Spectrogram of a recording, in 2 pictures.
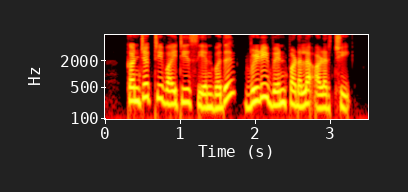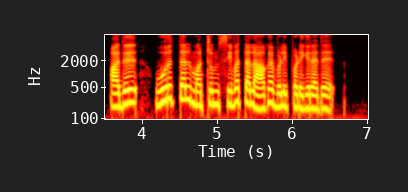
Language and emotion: Tamil, neutral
